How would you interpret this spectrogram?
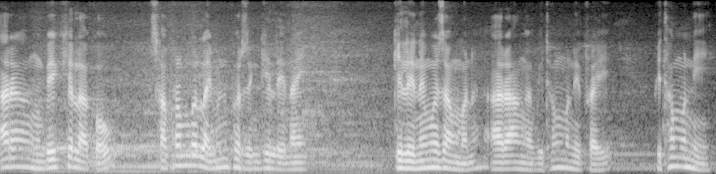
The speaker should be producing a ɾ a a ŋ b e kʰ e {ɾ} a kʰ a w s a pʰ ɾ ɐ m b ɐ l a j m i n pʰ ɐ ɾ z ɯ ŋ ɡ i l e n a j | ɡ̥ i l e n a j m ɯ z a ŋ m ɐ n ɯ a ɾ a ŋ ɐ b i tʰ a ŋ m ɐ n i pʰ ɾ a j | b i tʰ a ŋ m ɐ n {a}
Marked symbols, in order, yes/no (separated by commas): no, no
